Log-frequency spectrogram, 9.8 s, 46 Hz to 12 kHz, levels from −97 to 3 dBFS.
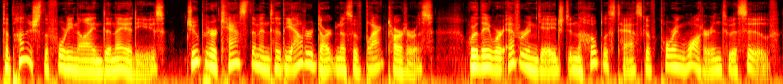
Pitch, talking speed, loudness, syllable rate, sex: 135 Hz, 190 wpm, -20 LUFS, 6.0 syllables/s, male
